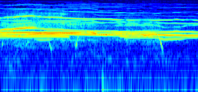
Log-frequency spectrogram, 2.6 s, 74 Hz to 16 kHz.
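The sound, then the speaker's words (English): A young girl screams excitedly in a high, piercing voice. The shriek is loud, held almost without a break for a few seconds, with slight wavers in pitch. “my inner monologue was like a 5-year-old girl jumping up and down and screaming.”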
